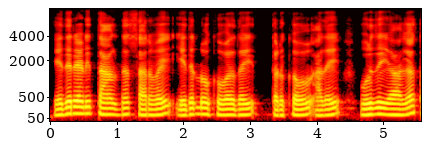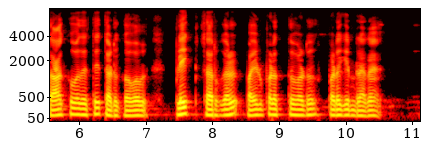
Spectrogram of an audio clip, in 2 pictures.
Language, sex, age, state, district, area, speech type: Tamil, male, 45-60, Tamil Nadu, Coimbatore, rural, read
